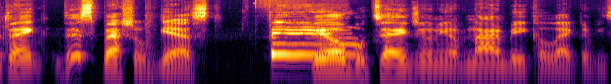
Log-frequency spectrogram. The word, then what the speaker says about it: Boutte: On Instagram, I am Phil, P-H-I-L underscore Boutte, B-O-U-T-T-E. Yes, my last name is Boutte. If it's not funny, you're not saying it right.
